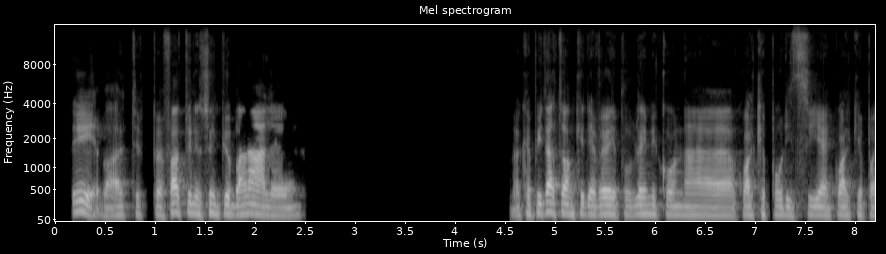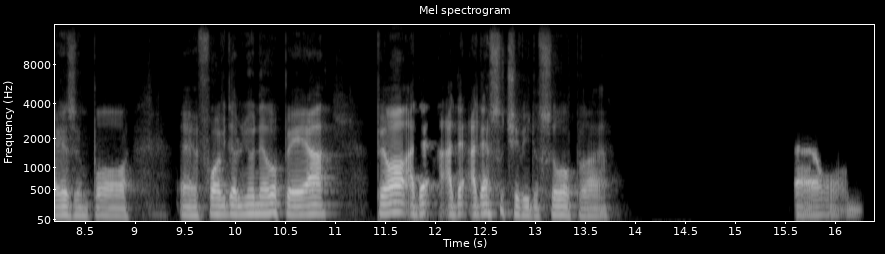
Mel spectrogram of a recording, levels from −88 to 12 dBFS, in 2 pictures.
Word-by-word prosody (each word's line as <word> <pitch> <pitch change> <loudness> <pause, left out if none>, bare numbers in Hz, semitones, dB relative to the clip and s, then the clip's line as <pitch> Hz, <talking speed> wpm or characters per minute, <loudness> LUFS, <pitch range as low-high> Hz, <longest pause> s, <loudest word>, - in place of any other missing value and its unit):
Sì, 145 - -5
infatti 110 +2 -4
per 115 - -4
farti 140 +1 +3
un 135 - 0
esempio 125 +1 -1
banale 110 -4 +2 2.1
m'è - - -8
capitato 140 +1 +2
anche 130 0 +1
di 120 - -2
avere 120 0 +3
problemi 120 +2 -2
con 115 -1 -4 0.6
qualche 115 0 -1
polizia, 115 0 -3
in 105 - -8
qualche 110 -2 -2
paese 110 0 -1
un 100 -2 -8
po', 100 -1 -3 0.4
ehm, 110 -1 -3
fuori 115 +2 +1
dall'Unione 125 +1 0
Europea, 125 -1 +4 0.4
però 140 +3 +7
ade - - +1
ade - - -2
adesso 130 +4 -1
ci 130 -3 -5
rido 110 -2 -5
sopra. 100 -2 -3 1.8
È - - -1 0.2
un - - -12
115 Hz, 125 wpm, -23 LUFS, 110-125 Hz, 2.1 s, però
